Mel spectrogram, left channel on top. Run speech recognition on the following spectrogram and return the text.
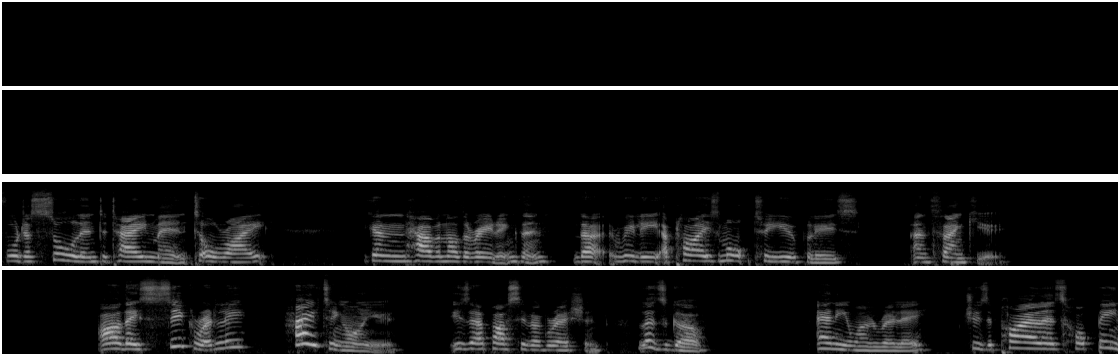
just soul entertainment, alright? You can have another reading then. That really applies more to you, please. And thank you. Are they secretly hating on you? Is that passive aggression? Let's go. Anyone really. Choose a pile, let's hop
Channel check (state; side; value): silent; left; 55 dB below the other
